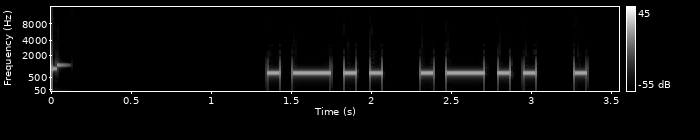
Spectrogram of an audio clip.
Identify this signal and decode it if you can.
Morse code, heard as a keyed tone, about 15 wpm, 700 Hz. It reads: LLE
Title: Top Three Letter Combinations in Words 15wpm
